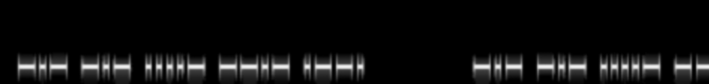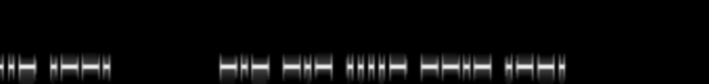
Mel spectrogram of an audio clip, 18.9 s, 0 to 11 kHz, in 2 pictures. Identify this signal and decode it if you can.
Morse code, heard as a keyed tone, about 17 wpm, 700 Hz. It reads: KK4QP KK4QP KK4QP
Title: USA Call Signs - 5 Characters - Repeated 3x - 17wpm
